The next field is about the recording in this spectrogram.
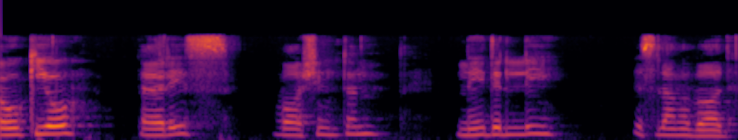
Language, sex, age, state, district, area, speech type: Urdu, male, 30-45, Delhi, Central Delhi, urban, spontaneous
